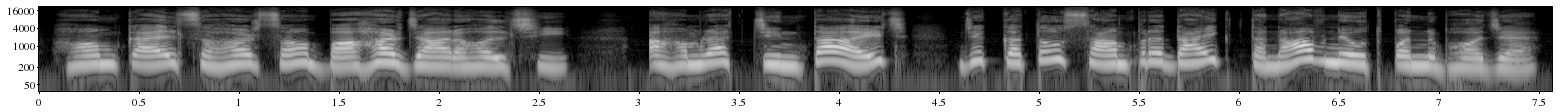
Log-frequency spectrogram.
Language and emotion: Maithili, fearful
